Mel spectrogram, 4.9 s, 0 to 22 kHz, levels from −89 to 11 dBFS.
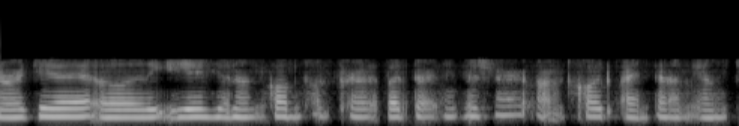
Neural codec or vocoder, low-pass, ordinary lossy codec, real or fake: codec, 24 kHz, 0.9 kbps, WavTokenizer, small release; 3.6 kHz; none; fake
